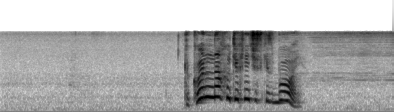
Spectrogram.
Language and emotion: Russian, angry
